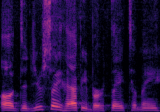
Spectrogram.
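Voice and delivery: put-on tiny little small child's voice. Working deep in an engine, he retells a voice he heard, little voice. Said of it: "I hear this little voice".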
